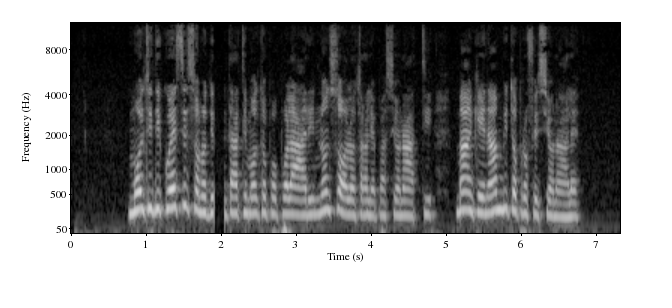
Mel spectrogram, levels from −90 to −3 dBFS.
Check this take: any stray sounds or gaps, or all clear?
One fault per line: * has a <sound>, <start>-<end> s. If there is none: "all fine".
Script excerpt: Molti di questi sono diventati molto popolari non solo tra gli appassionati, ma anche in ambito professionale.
* has a dropout, 1.9-2.0 s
